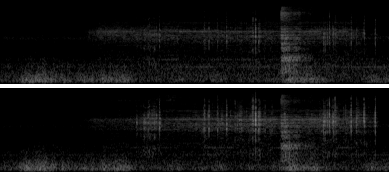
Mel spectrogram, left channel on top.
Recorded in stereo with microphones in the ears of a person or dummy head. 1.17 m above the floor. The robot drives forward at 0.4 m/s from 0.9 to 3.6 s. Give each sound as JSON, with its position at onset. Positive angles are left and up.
{"t": 1.4, "sound": "crumpling", "side_deg": -35}
{"t": 2.8, "sound": "a hiss", "side_deg": 15}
